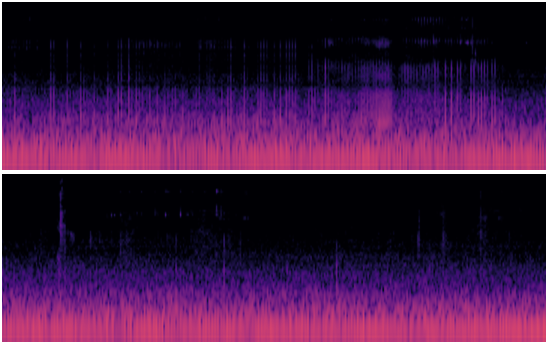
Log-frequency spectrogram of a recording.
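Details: Sleepy female pet cat purring while yawning, heard up close: a steady low rumbling purr runs through the whole stretch, with a few soft clicks and light rustling near the microphone.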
